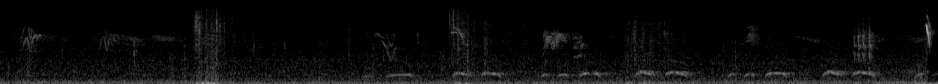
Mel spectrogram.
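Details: African green pigeon eating an apple: a run of short, low, arched mellow notes repeated in quick succession for several seconds, with scattered high chirps and clicks around them.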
